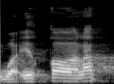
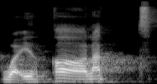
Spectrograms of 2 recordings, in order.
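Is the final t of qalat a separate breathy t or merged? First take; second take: merged; separate. First: The final t merges into the following heavy t. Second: The final t is released separately with breath. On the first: The speaker calls it right. "Jadi taknya masuk ke to. Jadi wa idh qalat" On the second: The speaker calls it wrong. "kalau dibaca ta, wa idh qalat, gitu kan, ada hamesnya"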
